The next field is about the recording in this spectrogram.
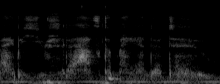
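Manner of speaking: whispering. Narrating a story: a woman points to the back of the library and whispers.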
